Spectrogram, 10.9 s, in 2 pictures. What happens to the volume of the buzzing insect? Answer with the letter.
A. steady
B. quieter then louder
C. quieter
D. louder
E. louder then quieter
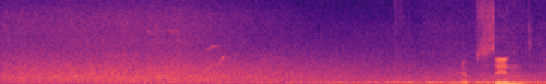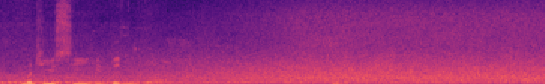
E.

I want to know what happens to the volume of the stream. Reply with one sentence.
The volume of the stream goes down, then up.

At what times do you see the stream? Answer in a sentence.
The stream can be heard from 0.0 to 10.8 s.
